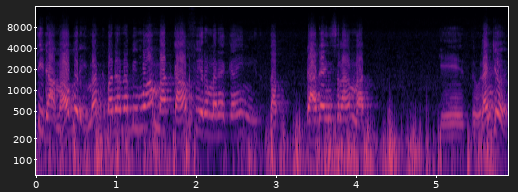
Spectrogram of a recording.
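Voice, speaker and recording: Noticeable noise sits behind a man who speaks at a very fast pace. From East Java, Pasuruan. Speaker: Islamic preacher in interfaith debate. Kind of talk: religious debate. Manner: animated.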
